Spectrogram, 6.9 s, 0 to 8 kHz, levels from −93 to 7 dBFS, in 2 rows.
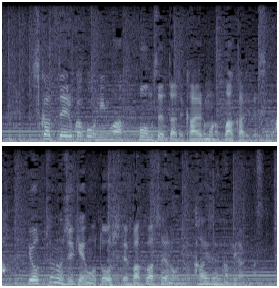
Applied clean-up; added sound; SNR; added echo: none; Brass instrument; 12 dB; none.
